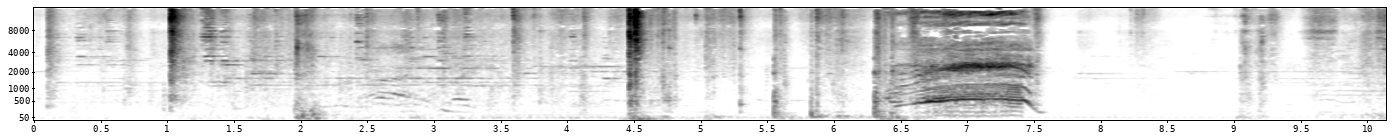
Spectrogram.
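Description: A person's voice holding one long note that rises and falls, about two-thirds of the way in, after a few shorter vocal sounds. Scattered knocks and bumps come from a handheld phone being moved about close to the body.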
